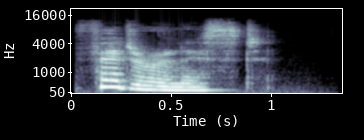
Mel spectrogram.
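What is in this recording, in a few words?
"federalist", British English, dictionary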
